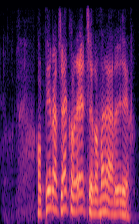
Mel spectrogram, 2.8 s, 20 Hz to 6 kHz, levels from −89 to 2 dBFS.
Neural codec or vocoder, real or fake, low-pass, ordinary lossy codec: codec, 24 kHz, 1.5 kbps, HILCodec; fake; 5.4 kHz; none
